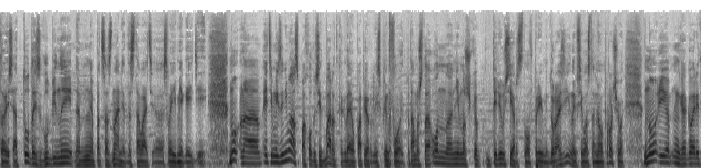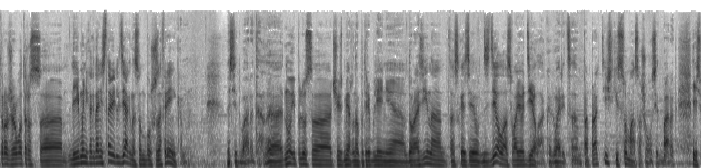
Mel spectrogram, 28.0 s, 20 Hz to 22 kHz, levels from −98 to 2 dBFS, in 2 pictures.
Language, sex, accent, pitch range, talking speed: Russian, male, native, 100-130 Hz, 150 wpm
